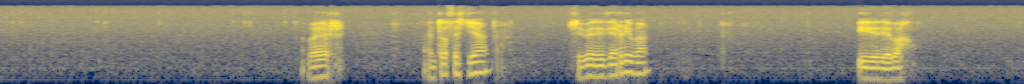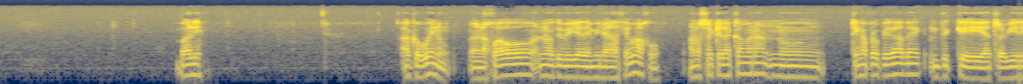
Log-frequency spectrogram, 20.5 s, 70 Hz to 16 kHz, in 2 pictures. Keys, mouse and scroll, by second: 0.3-3.6 drag, 1.2-2.7 right drag, 3.1-4.9 right drag, 4.9 middle click, 6.0 p, 9.2 p, 11.4 p, 14.7-15.3 middle drag, 16.7-18.0 middle drag, 19.1-20.1 middle drag.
